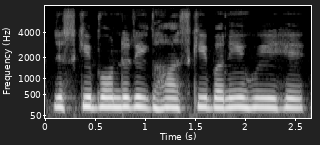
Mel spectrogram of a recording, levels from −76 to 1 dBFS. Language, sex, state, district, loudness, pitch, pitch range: Hindi, female, Madhya Pradesh, Bhopal, -12 LUFS, 200 Hz, 195-210 Hz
